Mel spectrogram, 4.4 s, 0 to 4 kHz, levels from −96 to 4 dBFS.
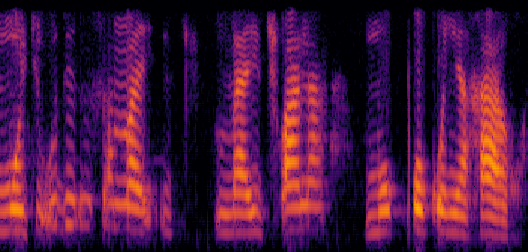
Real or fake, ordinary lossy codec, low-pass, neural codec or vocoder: real; none; 3.6 kHz; none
